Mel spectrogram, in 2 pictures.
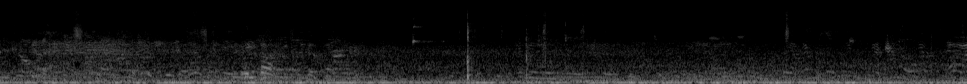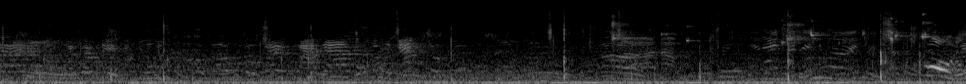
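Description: Paddles strike a ball with sharp, hollow pops outdoors.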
